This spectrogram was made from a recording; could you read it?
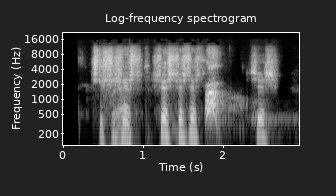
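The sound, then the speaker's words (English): A dog named Milo barks loudly in quick, sharp bursts, a short run of several yaps followed by a pause and then one more bark. “There you go, puppy.”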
